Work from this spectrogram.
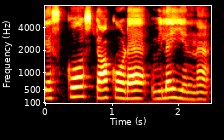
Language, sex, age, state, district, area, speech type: Tamil, male, 18-30, Tamil Nadu, Cuddalore, rural, read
